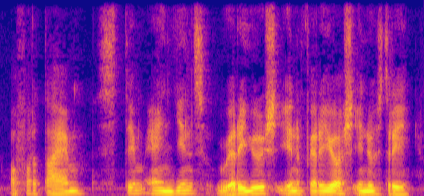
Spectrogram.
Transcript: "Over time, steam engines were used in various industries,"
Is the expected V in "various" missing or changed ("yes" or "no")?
yes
